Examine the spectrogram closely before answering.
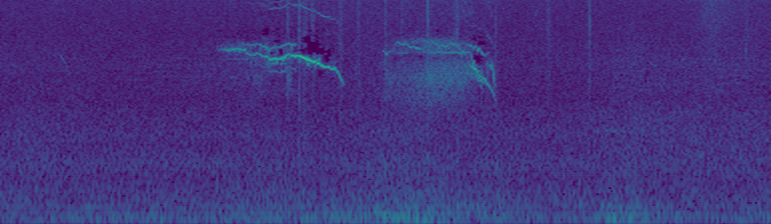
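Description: Snowy owl giving two high, thin squealing calls, each about a second long and dropping in pitch at the end, a little after two seconds in, over a steady low background rumble.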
